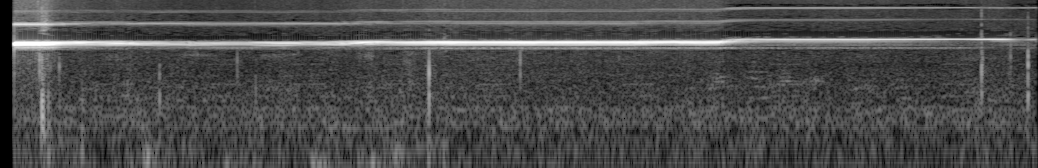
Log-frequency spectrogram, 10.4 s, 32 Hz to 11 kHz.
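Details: 1980s microwave after five power blackouts in a week: constant shrill high-pitched whistle rising slightly partway through; abnormal whistling tone, cause unconfirmed.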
